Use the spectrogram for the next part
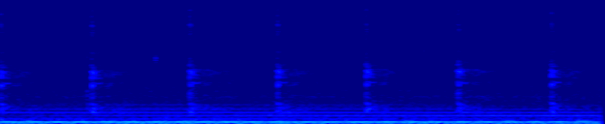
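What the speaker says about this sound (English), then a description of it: "The circuits were cooling down. You can hear them actually ticking." Cooling locomotive circuits give off a steady, regular ticking, about one sharp tick every half second, faint and close against a constant low electrical hum.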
